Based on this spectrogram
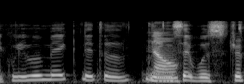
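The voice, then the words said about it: Bad put-on German accent. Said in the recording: “I was all German ... I was doing bad Swiss accents”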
